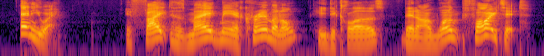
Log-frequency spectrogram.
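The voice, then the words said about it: Bad put-on Australian accent. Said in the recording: “the best Australian accent you're ever going to listen to ... the hate crime that was that accent”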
